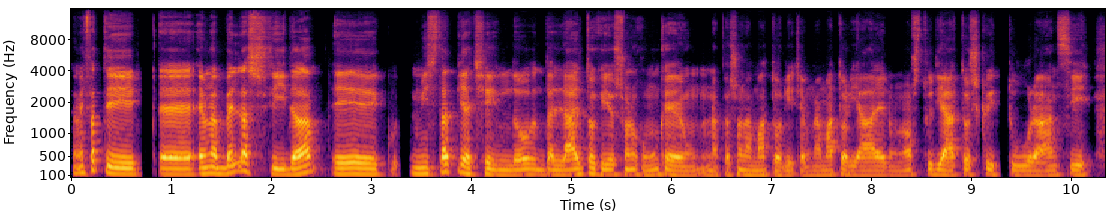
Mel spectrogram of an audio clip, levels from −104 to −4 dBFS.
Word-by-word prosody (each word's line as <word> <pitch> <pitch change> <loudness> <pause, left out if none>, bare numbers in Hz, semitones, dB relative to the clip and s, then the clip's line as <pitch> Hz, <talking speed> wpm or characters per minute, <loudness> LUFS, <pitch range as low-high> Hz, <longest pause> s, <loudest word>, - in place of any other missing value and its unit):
No, - - -7
ma - - -2
infatti 130 - +2
è 115 0 +5
è - - +8
una 130 +1 +4
bella 145 +9 +3
sfida 115 -3 +3
e 120 -2 +2
q - - -17
mi 125 0 -2
sta 145 +7 +4
piacendo, 115 -6 0
dall'alto 105 +4 -1
che 120 - -6
io 110 0 -1
sono 110 0 -4
comunque 100 0 -1
una 95 0 -8
persona 100 +1 -7
amatori 95 -1 -5
cioè, - - -5
un 90 - -12
amatoriale, 95 0 -3
non 95 -1 -14
ho 105 - -3
studiato 110 -1 -2
scrittura, 105 -2 -4
anzi 105 +1 -6
110 Hz, 170 wpm, -22 LUFS, 100-120 Hz, -, è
